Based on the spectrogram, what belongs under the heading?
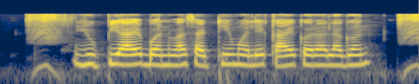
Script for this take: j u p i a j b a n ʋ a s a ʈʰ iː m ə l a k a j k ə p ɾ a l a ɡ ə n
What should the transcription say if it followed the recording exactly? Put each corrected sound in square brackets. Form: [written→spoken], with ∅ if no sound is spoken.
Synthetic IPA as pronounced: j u p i a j b [a→ə] n ʋ a s a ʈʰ iː m ə l [a→e] k a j k ə [p→∅] ɾ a l a ɡ ə n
